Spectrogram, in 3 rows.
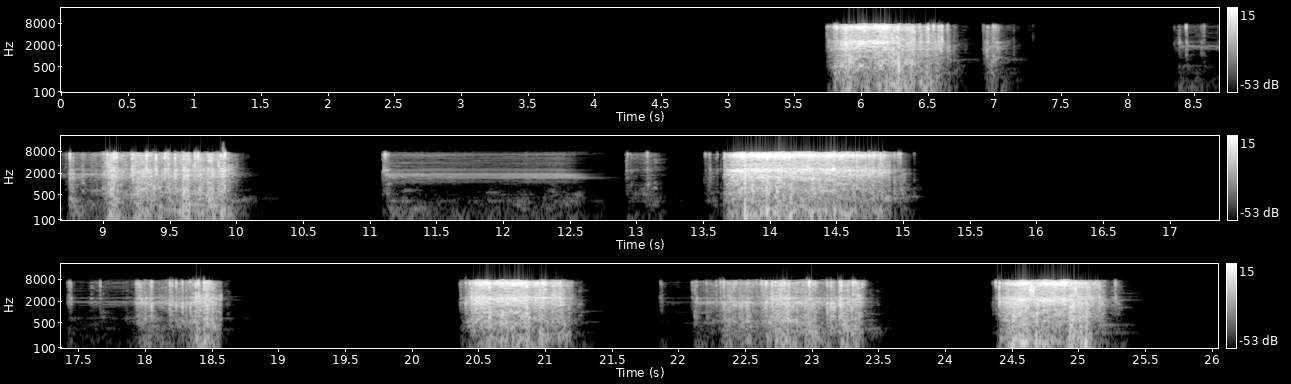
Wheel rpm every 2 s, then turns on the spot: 0, 0, 10, 10, 20, 0, 20, 50, 0, 0, 20, 10, 30.
8-10 22-24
